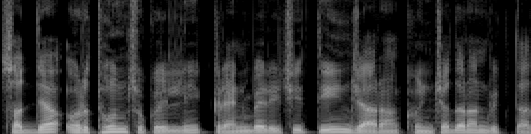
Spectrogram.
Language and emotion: Goan Konkani, neutral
